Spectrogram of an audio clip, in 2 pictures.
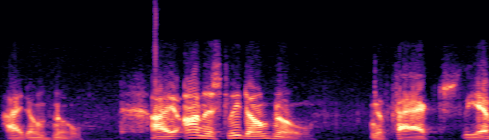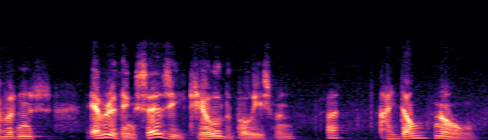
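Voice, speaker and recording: An actor playing an older, world-weary defense lawyer, folksy and wry, with rambling, emphatic delivery in a 1960s radio drama. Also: male voice, on the low side, very animated, unhurried, slightly rough, phone-quality sound, exaggerated voice. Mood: wry, candid. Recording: band-limited vintage 1960s radio recording.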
